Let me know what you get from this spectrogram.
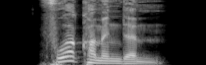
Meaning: strong dative masculine/neuter singular of vorkommend
- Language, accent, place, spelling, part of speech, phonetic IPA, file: German, Germany, Berlin, vorkommendem, adjective, [ˈfoːɐ̯ˌkɔməndəm], De-vorkommendem.ogg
